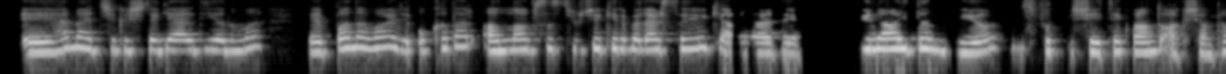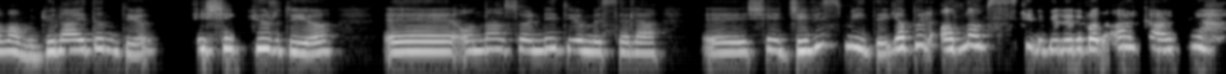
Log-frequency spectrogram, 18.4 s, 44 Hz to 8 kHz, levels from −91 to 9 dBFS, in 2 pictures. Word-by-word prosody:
Eee, 205 +1 +4
hemen 270 0 0
çıkışta 235 -1 -4
geldi 240 0 -1
yanıma 240 +5 -1 0.4
ve 210 0 -1
bana 280 +1 +3
var 290 0 +1
ya 220 - -2
o 230 +1 -4
kadar 310 +3 -2
anlamsız 245 +2 0
Türkçe 260 0 -3
kelimeler 250 -1 +1
sayıyor 260 +3 -1
ki - - -3
aralarda, 195 -1 -2 0.5
"günaydın" 260 -2 +6
diyor 205 +7 +1 0.3
fut 225 -2 -4
şey 205 -2 +2
tekvando 215 +2 0
akşam, 185 -2 -5
tamam 215 0 -2
mı? 160 -1 -6
"Günaydın" 240 +3 0
diyor. 190 +4 -6 0.3
"Teşekkür" 260 0 +1
diyor. 210 0 0 0.4
Eee, 215 +1 +3
ondan 240 +4 -3
sonra 240 0 -4
ne 260 +1 -2
diyor 240 -2 -2
mesela? 205 -2 -4 0.3
Eee, 205 +1 -1
şey, 215 +1 -4
ceviz 310 - +1
miydi? 255 -11 +1
Ya 285 +3 +5
böyle 335 -2 -1
anlamsız 300 +6 +1
kelimeleri 245 -3 -1
bana 255 - +6
arka 290 -2 -2
arkaya 260 +4 0
240 Hz, 150 wpm, -22 LUFS, 215-265 Hz, 0.5 s, günaydın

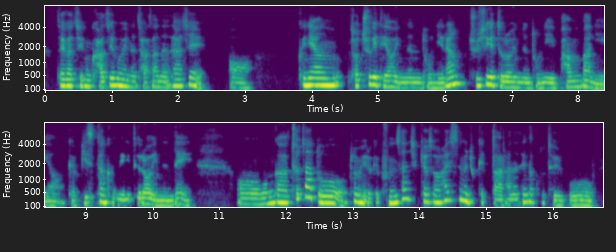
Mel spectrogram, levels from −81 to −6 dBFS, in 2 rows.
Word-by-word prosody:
제가 185 -1 +4
지금 180 -1 -1
가지고 190 +6 +3
있는 165 -3 -2
자산은 155 -3 -7
사실 185 - 0 0.3
어 130 -2 -10 0.7
그냥 200 +1 +7
저축이 180 +5 +2
되어 160 -6 -3
있는 140 -1 -4
돈이랑 190 - 0
주식에 215 +2 +2
들어 150 -6 -1
있는 140 -2 -3
돈이 135 0 -4
반반이에요. 150 - -5
그러니까 125 0 -11
비슷한 195 +4 0
금액이 140 -9 -5
들어 160 0 0
있는데 125 +1 -4 0.6
어 - - -7 0.3
뭔가 185 +5 +3
'투자도 185 - +1
좀 210 -4 +4
이렇게 - - -5
분산시켜서 205 0 0
했으면 250 0 +1
좋겠다.'라는 140 -8 -8
생각도 205 -1 -4
들고 125 -3 -5
175 Hz, 300 characters per minute, -20 LUFS, 135-200 Hz, 0.7 s, 그냥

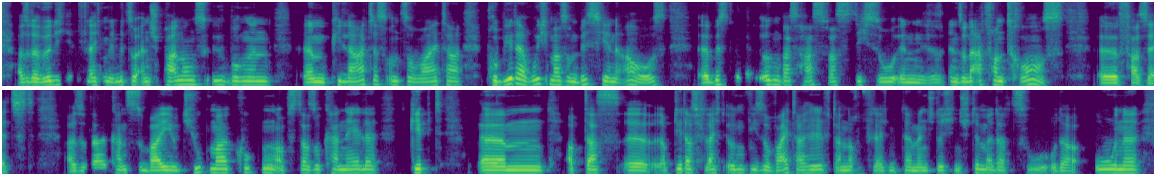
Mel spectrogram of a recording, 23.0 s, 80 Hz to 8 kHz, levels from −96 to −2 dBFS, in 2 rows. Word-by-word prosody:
Also, 115 +2 -1
da 120 -1 +5
würde 135 +2 +4
ich 140 - -10
vielleicht 130 +1 -3
mit 120 -2 0
mit 130 - -3
so 140 - +3
Entspannungsübungen, 135 0 0 0.3
ähm, 120 0 +3
Pilates 140 +5 -1
und 135 -1 -3
so 125 -3 -3
weiter, 125 +1 -1 0.2
probier 135 +5 +6
da 170 -2 +5
ruhig 155 +5 +1
mal 145 -2 +2
so 130 -2 -3
'n 120 - +1
bisschen 145 -5 0
aus, 120 -2 -1 0.3
äh, 110 - +4
bis 150 +6 -2
du 405 - -8 0.2
irgendwas 135 -3 -1
hast, 135 +3 -5
was 125 +1 -5
dich 130 +1 -6
so 125 0 -1
in 115 -1 0
dieses 105 +2 -6
in 120 -2 -2
so 125 - +1
'ne 130 - +2
Art 140 - -3
von 135 -1 +2
Trance, 140 +2 -1 0.3
äh, 105 0 +6
versetzt. 95 -3 -2 0.3
Also, 105 0 -3
da - - +1
kannst 120 -1 -3
du 115 - -3
bei 115 +1 +6
YouTube 115 +6 0
mal 135 -1 +5
gucken, 140 - -2
ob's - - -3
da 130 - 0
so 125 +1 -2
Kanäle 125 0 0 0.3
gibt, 135 0 +2 0.4
ähm, 120 0 +6 0.2
ob - - -4
das 120 0 +1
äh, 115 -1 +3 0.2
ob - - -6
dir 135 - +2
das 135 -1 +1
vielleicht 130 - -3
irgendwie 125 0 -2
so 115 -2 -2
weiterhilft, 125 +1 0
dann 115 - 0
noch 115 -1 -4
vielleicht 110 0 -6
mit 110 - -9
'ner 115 - -1
menschlichen 110 +1 -3
Stimme 130 -4 -2
dazu 115 - -6
oder - - -3
ohne. 130 -1 +3
125 Hz, 195 wpm, -26 LUFS, 115-135 Hz, 0.4 s, probier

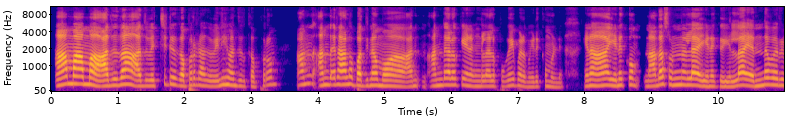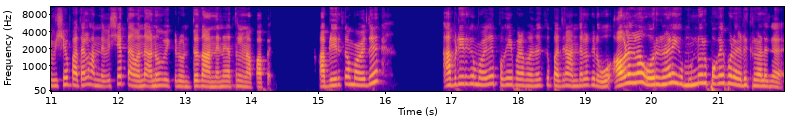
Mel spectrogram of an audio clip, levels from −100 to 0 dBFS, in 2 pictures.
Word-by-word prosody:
ஆமாமா. 290 0 +9 0.2
அதுதான். 245 +5 +5
அது 215 0 -3
வச்சுட்டுதுக்கப்புறம் 245 0 -5
நாங்க 220 -2 -6
வெளிய 260 +6 -4
வந்ததுக்கப்புறம் 215 +4 -11 0.4
அந்த 310 +4 -6
அந்த 260 +2 -3
நாள 275 +1 +5
பாத்தீங்கன்னா 235 0 +1
மொ 220 - +1 0.3
அந் 205 +3 -6 0.3
அந்த 240 +3 -7
அளவுக்கு 255 0 -4
எங்களால 205 0 -6
புகைப்படம் 215 -1 -7
எடுக்க 195 +2 -15
முடில. 180 -2 -13 0.4
ஏன்னா 230 +1 +3 0.3
எனக்கும் 245 +2 -4 0.2
நான் 215 +4 +1
தான் 280 +1 +1
சொன்னேல்ல, 255 -1 0 0.2
எனக்கு 200 0 -6
எல்லா 235 +5 +3 0.2
எந்த 230 +5 -4
ஒரு 240 -1 -3
விஷயம் 270 +4 -6
பாத்தாலும் 245 +2 -2
அந்த 220 -3 -9
விஷயத்த 300 +2 -4
வந்து 215 +1 -3
அனுபவிக்கணுன்ட்டு 215 -2 -6
தான் 200 -2 +3
அந்த 190 0 -6
நேரத்ல் 200 0 -7
நான் 175 0 -7
பாப்பேன். 175 - -6 0.7
அப்படி 205 +3 -1
இருக்கம் 275 +2 -5
பொழுது 250 +4 -2 1.1
அப்படி 270 +3 -1
இருக்கும்பொழுது 290 -2 -4
புகைப்படம் 250 -2 -6
வந்து 225 +1 -7 0.2
பாத்தீங்கன்னா 225 0 -3
அந்த 215 +1 -7
அளவுக்கு 250 +1 -7
எடு 205 - -6
ஒ 215 - -1 0.2
அவளுங்கலாம் 345 +6 +5
ஒரு 275 +1 +3
நாளைக்கு 320 0 +1
300 320 +6 -1
புகைப்படம் 310 -4 -1
எடுக்குறாளுங்க. 220 -4 -4
240 Hz, 155 wpm, -22 LUFS, 215-270 Hz, 1.1 s, ஆமாமா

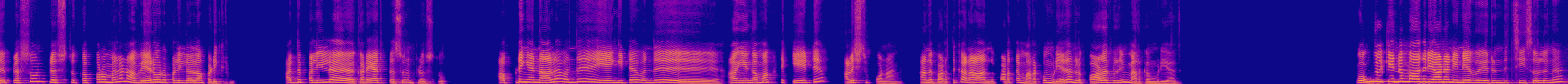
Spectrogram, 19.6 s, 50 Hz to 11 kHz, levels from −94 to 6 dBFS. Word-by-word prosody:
Plus 260 +3 -5
1 390 0 -3
plus 295 0 0
2 270 -2 -6
அப்புறமேல 325 +6 -1
நான் 255 -5 +1
வேறு 270 +5 +4
ஒரு 300 - -2
பள்ளில 250 -2 -2
தான் 245 0 -5
படிக்கறேன் 205 -1 -9 0.7
அந்த 265 +6 -2
பள்ளியில 285 +3 +1 0.4
கடையாது 245 +3 +2
ப்ளஸ் 215 0 -8
1 235 - -7
ப்ளஸ் 205 -1 -10
2. 190 - -13 0.8
அப்டிங்கனால 295 +2 +3 0.2
வந்து 315 +4 -1 0.3
என்கிட்டே 275 +2 -1
வந்து 265 +3 -2 0.9
அ - - +1 0.2
எங்க 250 -1 -3
அம்மாகிட்ட 290 +1 -3
கேட்டு 270 +6 +1 0.4
அழைச்சிட்டு 255 +3 -3
போனாங்க 180 -2 -10 0.3
அந்த 230 -1 -1
படத்துக்கு. 215 +6 -4
அதனா 225 0 +3
அந்த 210 -2 -8
படத்த 235 +4 -5
மறக்க 205 +5 -6
முடியாது. 205 +4 -1
அதனால 265 -7 -3
பாடல்களையும் 255 +6 0
மறக்க 205 +1 -6
முடியாது. 180 0 -8 2.3
உங்களுக்கு 390 +5 +4
என்ன 370 +2 +6
மாதிரியான 340 -2 +6
நினைவு 285 -1 +3
இருந்துச்சு? 255 -1 -5
சொல்லுங்க. 255 +4 -3
260 Hz, 140 wpm, -23 LUFS, 235-295 Hz, 2.3 s, என்ன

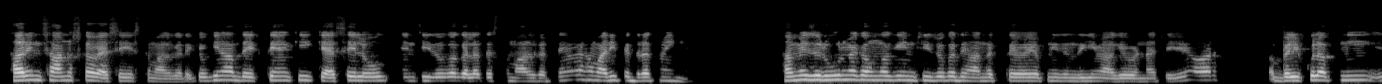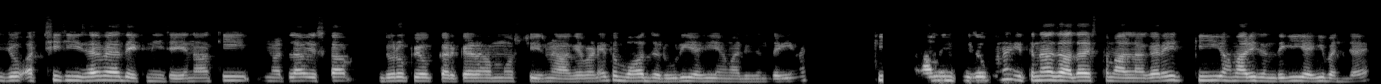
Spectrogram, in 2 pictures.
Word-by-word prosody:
हर 185 +1 +10
इंसान 195 -2 +2
उसका 190 +1 +1
वैसे 155 0 +2
ही 160 - -2
इस्तेमाल 140 -4 -8
करे 135 -1 -6
क्योंकि 170 +6 -2
आप 195 - -1
देखते 180 +1 0
हैं 190 -1 -1
कि 195 +2 -3
कैसे 170 +3 +3
लोग 180 0 0 0.2
इन 170 - -10
चीज़ों 170 0 -3
का 180 - +2
गलत 165 0 0
इस्तेमाल 150 -2 -6
करते 150 +5 -8
हैं 200 - -9
और 215 0 -6
हमारी 190 0 +2
फितरत 170 -2 -1
में 175 - -7
ही 160 -2 -9
है। 130 - -24 1.0
हमें 205 +4 +4
ज़रूर, 210 +1 +5
मैं 215 -1 +3
कहूँगा 200 -1 +3
कि 200 +1 -1
इन 195 -1 -2
चीज़ों 185 0 -2
का 190 - +2
ध्यान 165 -1 -3
रखते 165 +1 -4
हुए 165 0 +3
अपनी 165 +1 -4
ज़िंदगी 155 0 -3
में 155 - -4
आगे 145 +1 -1
बढ़ना 140 -1 -4
चाहिए 150 +4 -8 0.2
और 200 +1 0 0.7
बिल्कुल 180 +3 +5
अपनी 195 -2 -2
जो 180 0 +3 0.2
अच्छी 200 - -4
चीज़ 185 -2 -1
है, 185 +1 +6
वह 195 -1 +5
देखनी 155 -4 -2
चाहिए, 140 0 -2
ना 150 +1 -5
कि 185 -1 -3 0.2
मतलब 170 +2 -1
इसका 175 0 +1 0.4
दुरुपयोग 165 0 +1
करके 150 +1 +1
हम 155 0 -4
उस 150 -1 -9
चीज़ 145 -1 -2
में 150 - -4
आगे 135 +1 -2
बढ़ें। 145 +5 -3
तो 200 - 0
बहुत 165 -2 +1
ज़रूरी 150 +1 -1
यही 150 -1 -1
है 145 - -6
हमारी 135 -1 -8
ज़िंदगी 135 +1 -5
में, 185 - -15 0.7
कि - - 0 0.4
हम 185 +2 +4
इन 185 0 +2
चीज़ों 180 0 +1
को 225 +5 -5
ना - - +1
इतना 190 +2 +3
ज़्यादा 175 -2 +7
इस्तेमाल 170 -3 0
ना 150 -1 -1
करें 175 +6 +2 0.2
कि 190 0 +1
हमारी 175 -1 +3
ज़िंदगी 160 +1 -1
यही 160 0 +2
बन 135 -2 -10
जाए। 145 +2 -5
170 Hz, 200 wpm, -23 LUFS, 155-185 Hz, 1.0 s, हर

